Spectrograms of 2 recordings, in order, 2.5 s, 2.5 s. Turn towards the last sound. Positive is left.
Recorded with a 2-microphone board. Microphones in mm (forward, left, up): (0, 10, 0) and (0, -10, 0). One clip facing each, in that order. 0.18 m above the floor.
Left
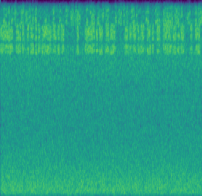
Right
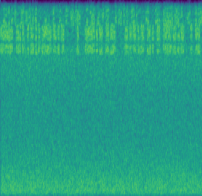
No sound to turn to.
